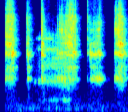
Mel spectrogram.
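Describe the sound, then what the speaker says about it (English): A stick scraped across a wee drum in five rasping strokes, the middle one long and drawn out, close and fairly loud with short pauses between, no voices. "We're actually going to scrape this instrument."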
